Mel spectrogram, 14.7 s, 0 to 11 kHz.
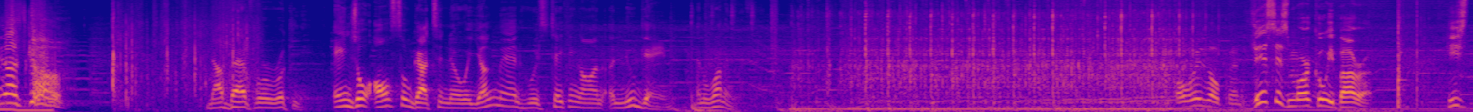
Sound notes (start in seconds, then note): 1.1 paper rustles; 7.8 sewing machine hums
